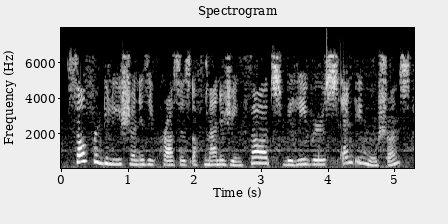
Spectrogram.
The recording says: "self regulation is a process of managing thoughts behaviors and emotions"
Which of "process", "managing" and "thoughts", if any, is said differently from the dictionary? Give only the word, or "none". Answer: none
